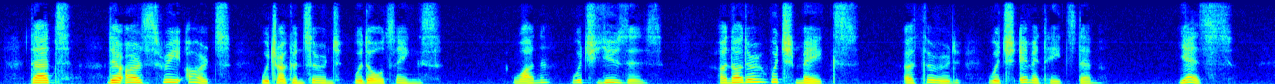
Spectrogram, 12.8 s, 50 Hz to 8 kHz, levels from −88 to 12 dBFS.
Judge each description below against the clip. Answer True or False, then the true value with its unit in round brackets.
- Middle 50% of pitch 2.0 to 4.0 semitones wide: True (3.7 semitones)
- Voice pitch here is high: True (195 Hz)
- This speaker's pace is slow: True (110 wpm)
